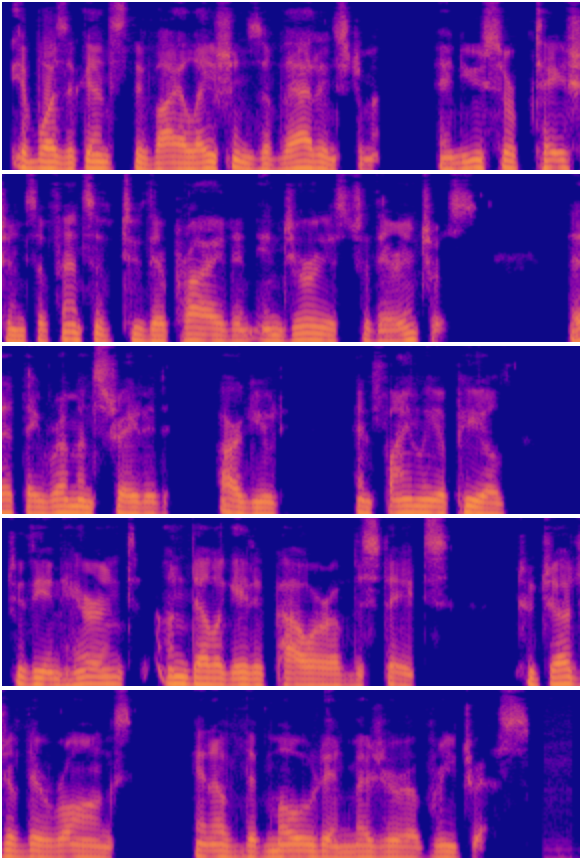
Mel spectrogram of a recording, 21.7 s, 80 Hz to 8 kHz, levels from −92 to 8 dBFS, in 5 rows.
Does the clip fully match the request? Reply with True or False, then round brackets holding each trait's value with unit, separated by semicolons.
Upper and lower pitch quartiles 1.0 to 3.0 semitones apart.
True (2.4 semitones)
